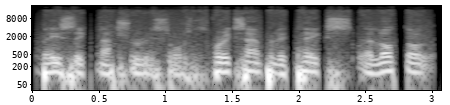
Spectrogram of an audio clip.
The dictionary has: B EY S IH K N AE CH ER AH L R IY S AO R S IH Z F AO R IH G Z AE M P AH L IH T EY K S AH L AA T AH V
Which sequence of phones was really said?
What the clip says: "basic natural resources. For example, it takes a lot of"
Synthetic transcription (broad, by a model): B EY S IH K N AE CH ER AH L R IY S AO R S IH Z F AO R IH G S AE M P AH L IH T EY K S AH L AA T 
